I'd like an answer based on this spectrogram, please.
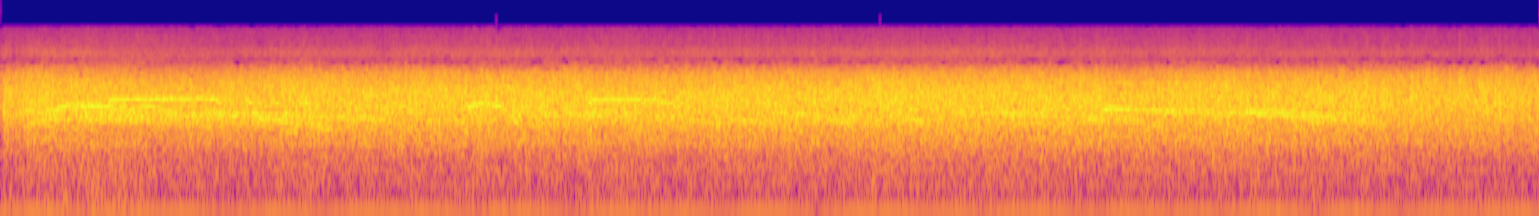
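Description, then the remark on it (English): Sustained applause from a large audience saluting Commander Robert Montgomery for his leadership and courage in the war, a dense steady wash of clapping that holds at an even, loud level for the whole stretch, with faint whistles or voices briefly rising above it. “Well, Robert, you can tell by that applause that these boys are all intensely interested in your Navy career.”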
